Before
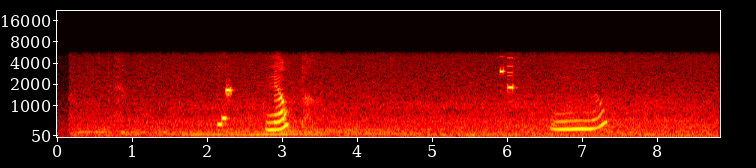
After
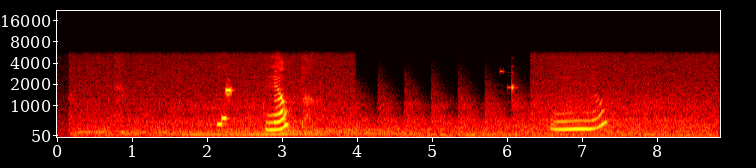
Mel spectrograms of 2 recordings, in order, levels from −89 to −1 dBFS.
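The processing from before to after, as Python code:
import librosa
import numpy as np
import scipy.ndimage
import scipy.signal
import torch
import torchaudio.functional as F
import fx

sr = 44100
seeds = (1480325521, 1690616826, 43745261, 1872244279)

y = fx.filter_lfo_lowpass(x, sr, shape='saw_down', hz=2.8, low_hz=360.0, high_hz=1800.0, q=0.72, at=(3.98, 6.31), fade=0.02)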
